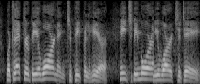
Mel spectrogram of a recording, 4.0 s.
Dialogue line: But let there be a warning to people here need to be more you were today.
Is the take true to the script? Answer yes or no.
yes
